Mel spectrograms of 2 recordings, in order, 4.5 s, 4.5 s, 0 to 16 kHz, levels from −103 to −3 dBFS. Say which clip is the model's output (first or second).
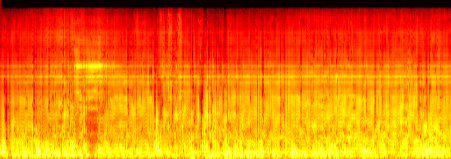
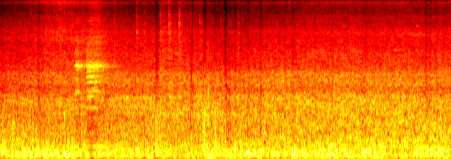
first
